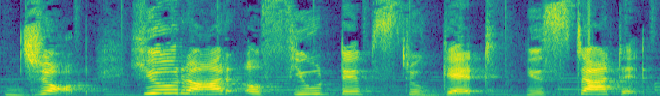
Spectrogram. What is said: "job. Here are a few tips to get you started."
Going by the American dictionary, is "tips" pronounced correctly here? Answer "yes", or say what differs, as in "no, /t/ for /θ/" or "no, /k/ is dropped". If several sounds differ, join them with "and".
yes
